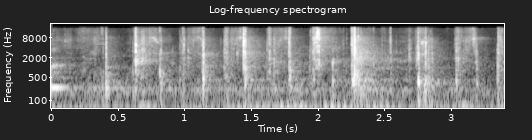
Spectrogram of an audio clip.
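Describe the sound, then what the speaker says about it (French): Tarot cards drawn one by one from a deck during a reading, giving a series of soft papery slides and flicks with faint light handling noise, close and quiet. "je vais prendre ici maintenant 3 cartes"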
